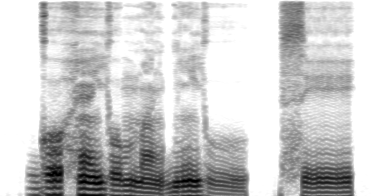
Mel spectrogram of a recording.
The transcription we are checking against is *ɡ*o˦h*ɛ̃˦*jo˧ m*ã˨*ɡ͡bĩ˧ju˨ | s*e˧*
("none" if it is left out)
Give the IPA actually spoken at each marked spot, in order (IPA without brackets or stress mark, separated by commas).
ɡ, ɛ̃˦, ã˨, e˧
